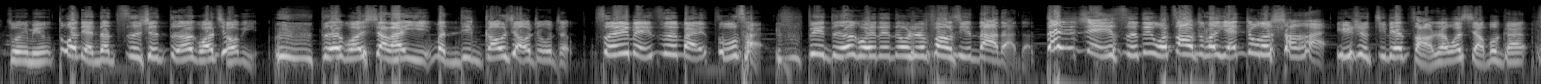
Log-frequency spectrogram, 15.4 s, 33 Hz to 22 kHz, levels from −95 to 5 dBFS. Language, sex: Chinese, male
